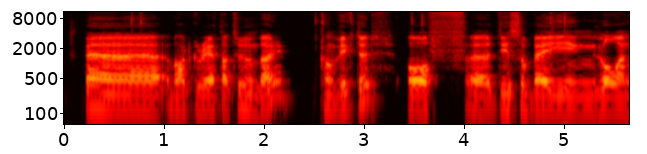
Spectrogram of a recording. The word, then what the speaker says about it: Thunberg: Thunberg. Really? Thunberg? What? Thunberg? Is that the Swedish pronunciation? Yeah, the H is silent.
